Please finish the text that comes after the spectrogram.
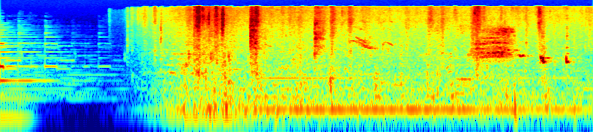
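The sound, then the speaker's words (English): Chickens and ducks cluck and call in a small enclosure in a garden in the north of the Gaza Strip, over a steady low hum, with scattered squawks and short bird calls and no talking. “Chickens and ducks run around in a small enclosure.”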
